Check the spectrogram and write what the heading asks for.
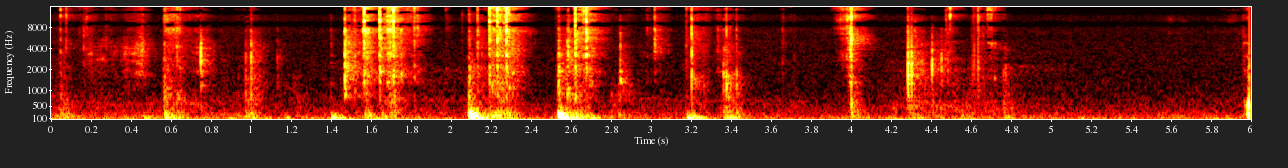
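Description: Faint scattered taps and light clicks of paper being handled as fingers pick up a small die-cut paper circle and press it down onto a card.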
